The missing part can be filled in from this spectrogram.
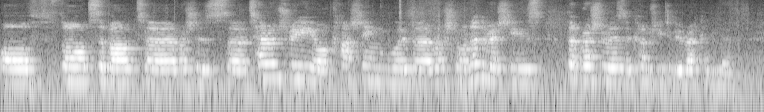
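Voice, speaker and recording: Against noticeable background noise and audible room echo, a woman with a Scottish accent speaks at a fairly quick pace in a high pitch with monotone, flat intonation. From Scotland. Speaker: foreign policy expert. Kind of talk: panel discussion. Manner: hesitant, many fillers.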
